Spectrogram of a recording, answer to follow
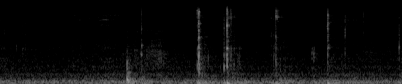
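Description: Handful of sharp clicks from the steel action of a Roper revolving shotgun being worked by hand, its bolt and magazine follower moved back and forth; the two loudest clicks come close together about two seconds in.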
